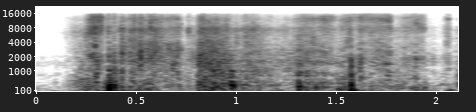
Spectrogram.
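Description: Clear plastic bag crinkling and rustling as a cordless drill is pulled out of it, with a couple of light knocks of the tool being handled.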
